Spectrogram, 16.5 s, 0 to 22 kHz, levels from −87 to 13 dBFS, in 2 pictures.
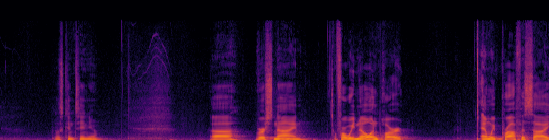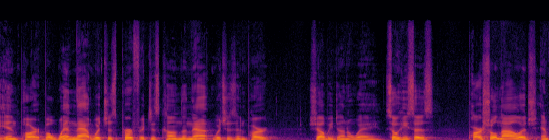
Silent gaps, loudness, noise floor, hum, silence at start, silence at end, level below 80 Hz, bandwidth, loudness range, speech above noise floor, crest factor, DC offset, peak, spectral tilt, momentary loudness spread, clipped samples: none; -20 LUFS; -57 dBFS; none; 0.8 s; 0 s; -56 dBFS; 19 kHz; 4 LU; 38 dB; 16 dB; under 0.1%; -6 dBFS; -6.5 dB/octave; 12 LU; under 0.1%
